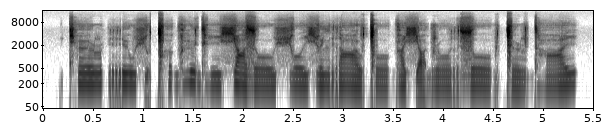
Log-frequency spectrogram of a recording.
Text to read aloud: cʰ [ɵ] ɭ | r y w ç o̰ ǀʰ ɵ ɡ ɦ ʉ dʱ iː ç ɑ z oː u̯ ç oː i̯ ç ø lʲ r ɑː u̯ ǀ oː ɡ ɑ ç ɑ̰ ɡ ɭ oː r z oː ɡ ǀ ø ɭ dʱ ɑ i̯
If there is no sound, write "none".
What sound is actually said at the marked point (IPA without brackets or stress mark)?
ø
